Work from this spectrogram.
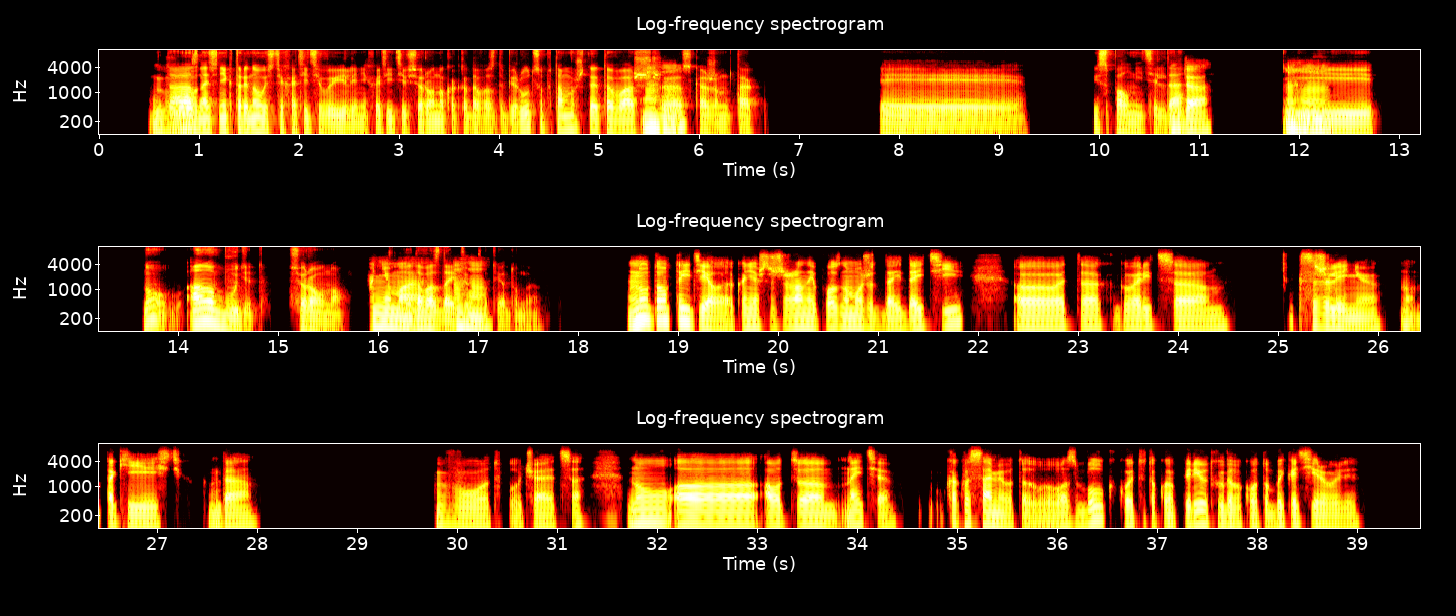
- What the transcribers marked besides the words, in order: tapping; grunt
- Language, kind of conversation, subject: Russian, unstructured, Стоит ли бойкотировать артиста из-за его личных убеждений?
